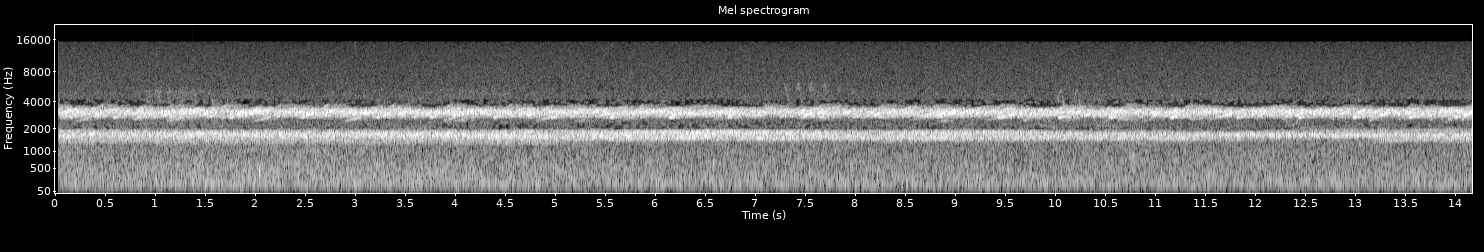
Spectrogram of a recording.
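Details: Gray treefrogs and spring peepers calling together on a full moon night in Sheboygan County, Wisconsin: a dense, unbroken chorus forming two steady high bands, a shrill upper layer over a lower trilling layer, with no pauses throughout.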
